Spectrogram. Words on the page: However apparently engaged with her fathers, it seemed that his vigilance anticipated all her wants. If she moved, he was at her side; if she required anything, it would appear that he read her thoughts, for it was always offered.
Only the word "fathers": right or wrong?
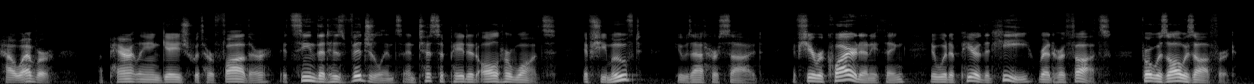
wrong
